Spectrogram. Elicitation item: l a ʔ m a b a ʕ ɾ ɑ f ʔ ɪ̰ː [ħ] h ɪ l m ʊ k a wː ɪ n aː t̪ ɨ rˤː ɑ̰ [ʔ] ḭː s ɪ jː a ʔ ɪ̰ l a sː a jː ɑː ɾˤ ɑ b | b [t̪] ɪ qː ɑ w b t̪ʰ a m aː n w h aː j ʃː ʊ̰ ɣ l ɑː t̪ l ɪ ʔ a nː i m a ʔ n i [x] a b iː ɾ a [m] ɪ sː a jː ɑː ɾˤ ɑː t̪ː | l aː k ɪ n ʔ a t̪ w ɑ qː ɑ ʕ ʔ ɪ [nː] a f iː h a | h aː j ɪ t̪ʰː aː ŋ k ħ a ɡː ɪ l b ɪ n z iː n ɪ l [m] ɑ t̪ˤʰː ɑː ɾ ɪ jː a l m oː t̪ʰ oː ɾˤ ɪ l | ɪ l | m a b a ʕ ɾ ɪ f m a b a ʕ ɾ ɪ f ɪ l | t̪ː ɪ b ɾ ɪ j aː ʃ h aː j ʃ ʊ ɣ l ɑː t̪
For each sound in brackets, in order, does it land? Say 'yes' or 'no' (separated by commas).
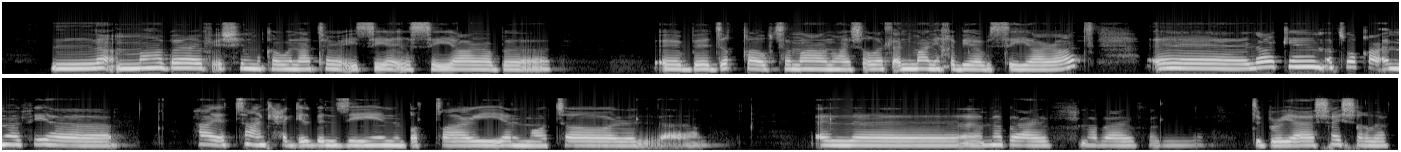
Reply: no, yes, no, yes, no, yes, no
